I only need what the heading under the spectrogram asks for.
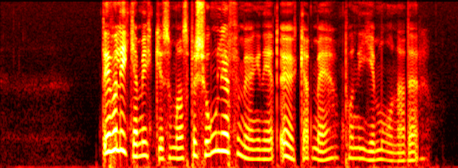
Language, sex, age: Swedish, female, 32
